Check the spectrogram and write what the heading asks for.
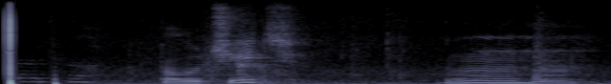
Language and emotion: Russian, neutral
